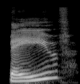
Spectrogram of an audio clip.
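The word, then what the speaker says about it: Badb: Um, so if she is portrayed as the three goddesses, she's Anu, Maka, and Bave spelled B A DB.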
